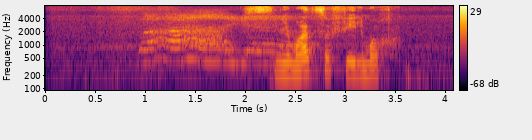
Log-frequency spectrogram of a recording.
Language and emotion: Russian, neutral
